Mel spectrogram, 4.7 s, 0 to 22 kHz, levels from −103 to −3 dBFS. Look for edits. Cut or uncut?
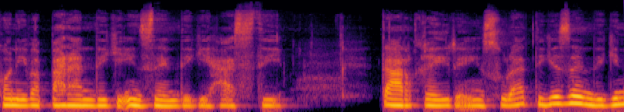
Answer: uncut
